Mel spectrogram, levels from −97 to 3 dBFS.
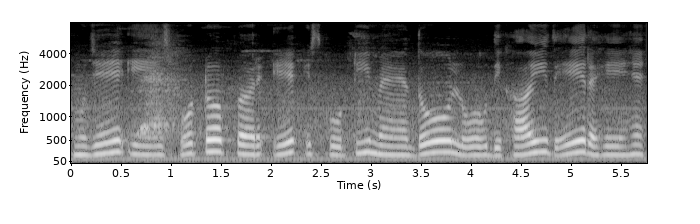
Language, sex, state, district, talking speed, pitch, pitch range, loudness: Hindi, female, Madhya Pradesh, Umaria, 135 wpm, 195 Hz, 185-225 Hz, -17 LUFS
